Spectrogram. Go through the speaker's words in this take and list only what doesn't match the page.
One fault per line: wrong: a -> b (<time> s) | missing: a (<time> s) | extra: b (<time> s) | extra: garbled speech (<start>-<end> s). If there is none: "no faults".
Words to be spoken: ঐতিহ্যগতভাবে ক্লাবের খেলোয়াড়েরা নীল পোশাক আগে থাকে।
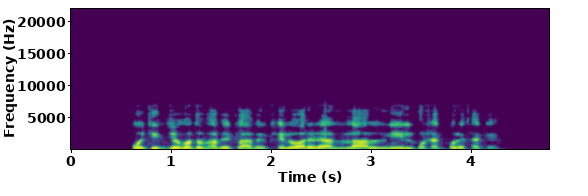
extra: লাল (2.8 s)
wrong: আগে -> পরে (3.8 s)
